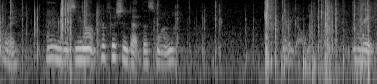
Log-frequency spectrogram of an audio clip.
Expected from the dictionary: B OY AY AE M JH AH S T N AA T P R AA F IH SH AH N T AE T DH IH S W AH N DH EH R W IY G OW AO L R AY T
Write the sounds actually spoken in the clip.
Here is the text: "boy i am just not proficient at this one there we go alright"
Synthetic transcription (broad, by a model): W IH AY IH M JH AH S N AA T P R AA F IH SH AH N T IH T DH IH S W AH N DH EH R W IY G OW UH R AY T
